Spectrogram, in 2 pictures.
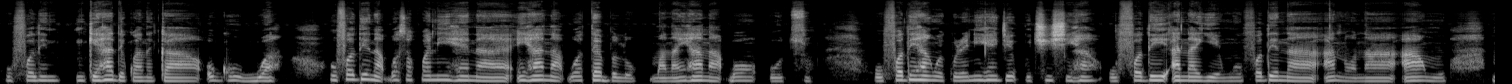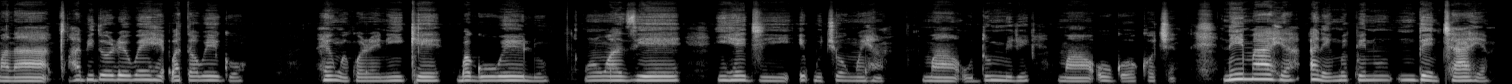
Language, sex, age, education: Igbo, female, 15-29, tertiary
